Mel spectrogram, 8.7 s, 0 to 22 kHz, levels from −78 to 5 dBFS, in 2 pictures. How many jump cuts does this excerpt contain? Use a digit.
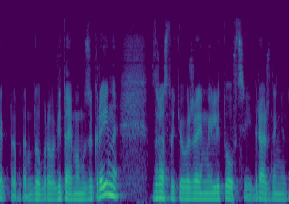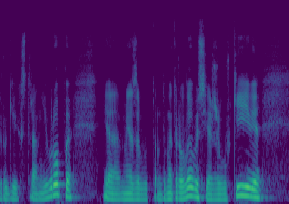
0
